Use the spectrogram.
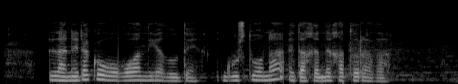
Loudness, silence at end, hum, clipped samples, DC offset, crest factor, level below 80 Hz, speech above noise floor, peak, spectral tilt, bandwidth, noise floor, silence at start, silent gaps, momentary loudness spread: -32 LUFS; 0 s; none; under 0.1%; under 0.1%; 20 dB; -70 dBFS; 24 dB; -12 dBFS; -5 dB/octave; 8.2 kHz; -56 dBFS; 0.05 s; none; 10 LU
